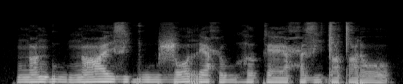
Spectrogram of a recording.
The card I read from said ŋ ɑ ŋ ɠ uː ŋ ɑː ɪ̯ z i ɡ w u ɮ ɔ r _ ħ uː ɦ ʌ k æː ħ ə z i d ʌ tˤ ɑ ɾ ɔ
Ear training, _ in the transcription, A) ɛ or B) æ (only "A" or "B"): B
